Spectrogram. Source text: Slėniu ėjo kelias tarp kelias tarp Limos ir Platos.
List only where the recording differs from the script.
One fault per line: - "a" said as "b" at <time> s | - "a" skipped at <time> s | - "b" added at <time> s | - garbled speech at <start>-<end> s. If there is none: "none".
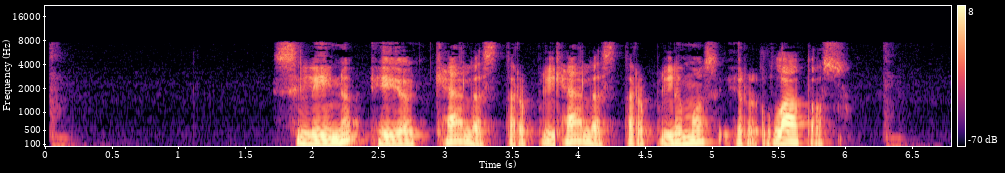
none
